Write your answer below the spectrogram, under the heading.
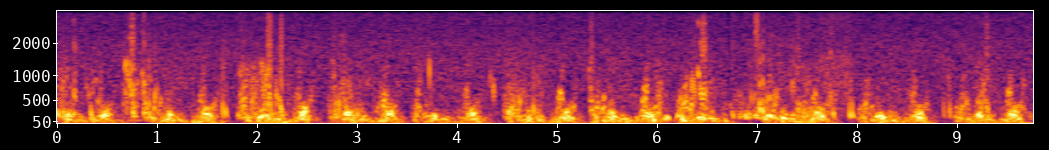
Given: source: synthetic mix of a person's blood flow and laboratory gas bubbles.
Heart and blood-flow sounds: Doppler ultrasound of blood flow; precordium
0.00-0.20 s: bubbles
0.27-0.40 s: bubbles
0.64-1.22 s: bubbles
1.62-1.73 s: bubbles
1.79-2.30 s: bubbles
2.70-3.13 s: bubbles
3.21-3.35 s: bubbles
3.55-3.65 s: bubbles
3.68-3.76 s: bubbles
4.30-4.41 s: bubbles
4.44-4.88 s: bubbles
5.30-5.39 s: bubbles
5.44-5.60 s: bubbles
5.89-6.10 s: bubbles
6.30-6.58 s: bubbles
6.71-7.23 s: bubbles
7.33-8.00 s: bubbles
8.83-8.98 s: bubbles
9.07-9.12 s: bubbles
9.16-9.35 s: bubbles
9.71-9.77 s: bubbles
From the record:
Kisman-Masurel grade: 242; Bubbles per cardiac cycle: several, 3 to 8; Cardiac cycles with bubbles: 100%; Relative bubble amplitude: moderate (0.250 to 0.450); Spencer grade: 3 (all of the cardiac periods contain showers or single bubble signals, but not dominating or overriding the cardiac motion signals); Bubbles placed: only in the low amplitude regions of the cardiac cycle

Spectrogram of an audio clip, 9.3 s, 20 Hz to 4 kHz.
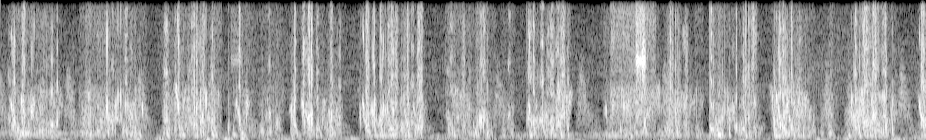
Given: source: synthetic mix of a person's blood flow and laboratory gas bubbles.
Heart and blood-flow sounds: Doppler ultrasound of blood flow; subclavian vein
0.07-0.64 s: bubbles
0.78-1.46 s: bubbles
1.60-2.21 s: bubbles
2.25-2.85 s: bubbles
2.88-3.44 s: bubbles
3.57-4.28 s: bubbles
4.45-4.96 s: bubbles
5.00-5.16 s: bubbles
5.26-5.72 s: bubbles
6.02-7.04 s: bubbles
7.09-7.64 s: bubbles
7.68-8.34 s: bubbles
8.43-8.97 s: bubbles
9.15-9.27 s: bubbles
From the record:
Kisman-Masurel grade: 444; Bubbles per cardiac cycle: continuous sound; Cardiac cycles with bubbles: 100%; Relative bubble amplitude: maximal (0.775 to 0.999); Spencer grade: 4 (maximum detectable bubble signal sounding continuously throughout systole and diastole of every cardiac period, and overriding the amplitude of the normal cardiac signals); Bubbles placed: anywhere in the cardiac cycle

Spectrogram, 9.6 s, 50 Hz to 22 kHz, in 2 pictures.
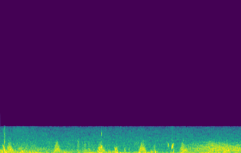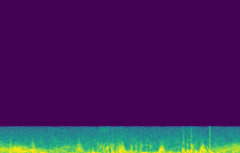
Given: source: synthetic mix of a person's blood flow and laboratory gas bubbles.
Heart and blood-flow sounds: Doppler ultrasound of blood flow; subclavian vein
0.03-0.71 s: bubbles
2.01-2.08 s: bubbles
2.26-2.40 s: bubbles
2.48-2.56 s: bubbles
3.08-3.16 s: bubbles
3.35-3.51 s: bubbles
6.64-6.76 s: bubbles
6.79-7.33 s: bubbles
8.36-8.88 s: bubbles
8.96-9.12 s: bubbles
9.16-9.30 s: bubbles
9.45-9.64 s: bubbles
From the record:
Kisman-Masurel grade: 232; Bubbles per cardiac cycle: several, 3 to 8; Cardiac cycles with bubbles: 50 to 99%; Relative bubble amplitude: moderate (0.250 to 0.450); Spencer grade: 3 (all of the cardiac periods contain showers or single bubble signals, but not dominating or overriding the cardiac motion signals); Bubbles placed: anywhere in the cardiac cycle

